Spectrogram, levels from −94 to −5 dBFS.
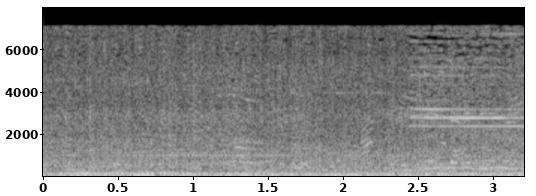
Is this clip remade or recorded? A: recorded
